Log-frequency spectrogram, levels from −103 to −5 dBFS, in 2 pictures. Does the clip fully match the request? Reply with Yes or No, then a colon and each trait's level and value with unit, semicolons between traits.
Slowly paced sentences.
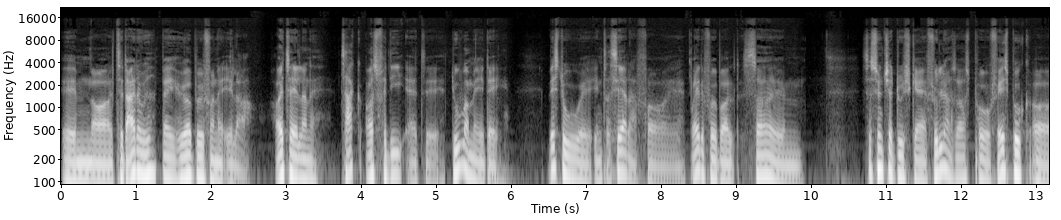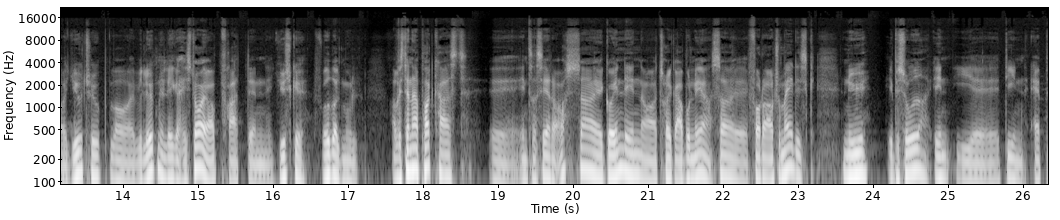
No: average, 185 wpm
